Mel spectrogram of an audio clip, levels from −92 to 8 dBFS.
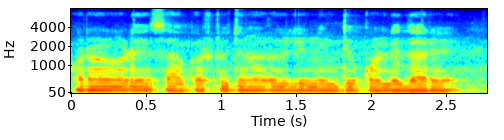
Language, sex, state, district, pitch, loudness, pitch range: Kannada, male, Karnataka, Bidar, 120 Hz, -13 LUFS, 115-120 Hz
